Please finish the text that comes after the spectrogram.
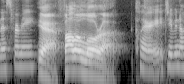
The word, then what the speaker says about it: Clery: yeah it's clearly clearly well people would think it's celery for a long time cuz it's c l e r y and if you just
